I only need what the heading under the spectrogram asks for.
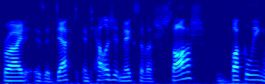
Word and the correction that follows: swashbuckling: romance and did I say that right? Sosh buckling? – I think it's swash buckling.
